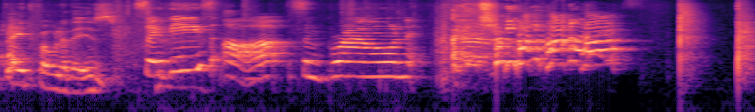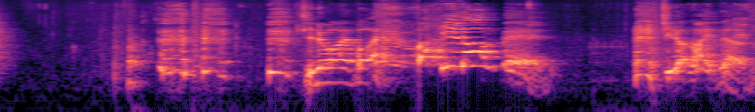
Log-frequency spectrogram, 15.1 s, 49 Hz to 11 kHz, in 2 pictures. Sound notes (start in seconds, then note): 4.6 laughs and claps; 11.7 laughs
